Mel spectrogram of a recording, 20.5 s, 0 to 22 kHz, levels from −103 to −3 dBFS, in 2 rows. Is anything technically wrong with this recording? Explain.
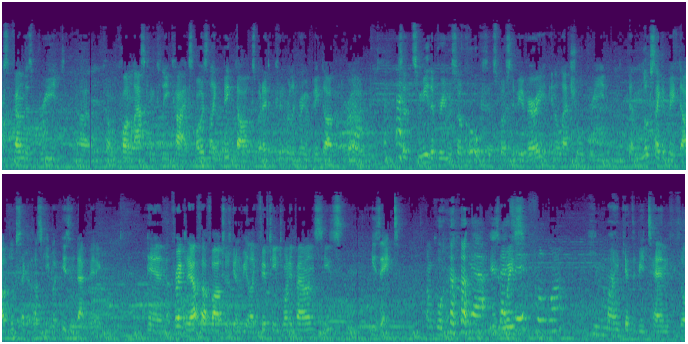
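Yes. Three brief freezes at 1.32 to 1.34 s, 4.67 s and 15.58 s, each 15 to 20 ms, sound like tiny stalls with only a soft resume. This is an underrun with held sample: the output buffer emptied, the converter held its last value, and playback resumed where it stopped, with essentially nothing lost.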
